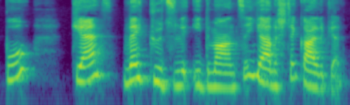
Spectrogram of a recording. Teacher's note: Sadalama intonasiyası ilə bunu deyirsiz.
